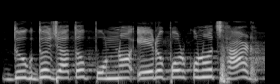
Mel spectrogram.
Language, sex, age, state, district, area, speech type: Bengali, female, 18-30, West Bengal, Paschim Bardhaman, rural, read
